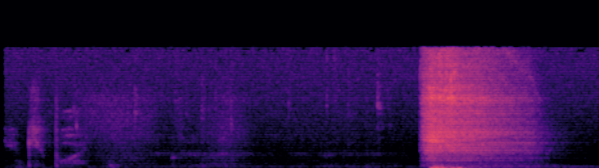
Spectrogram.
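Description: A few faint small clicks, then, about three seconds in, a sudden loud breath blown close into the vocal microphone with a low pop, fading within a second.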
